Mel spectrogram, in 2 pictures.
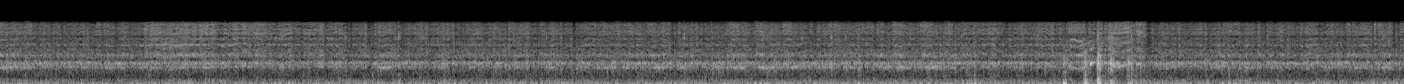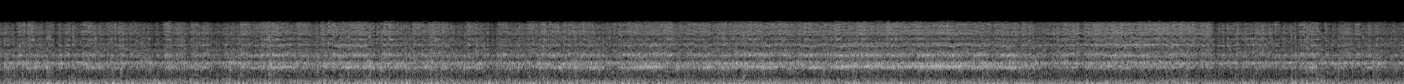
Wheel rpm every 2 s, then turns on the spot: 220, 220, 220, 220, 220, 220, 220, 220, 220, 220, 220, 220, 210, 220.
none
